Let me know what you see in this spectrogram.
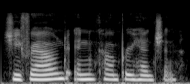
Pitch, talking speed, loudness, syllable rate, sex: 230 Hz, 95 wpm, -14 LUFS, 4.8 syllables/s, female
